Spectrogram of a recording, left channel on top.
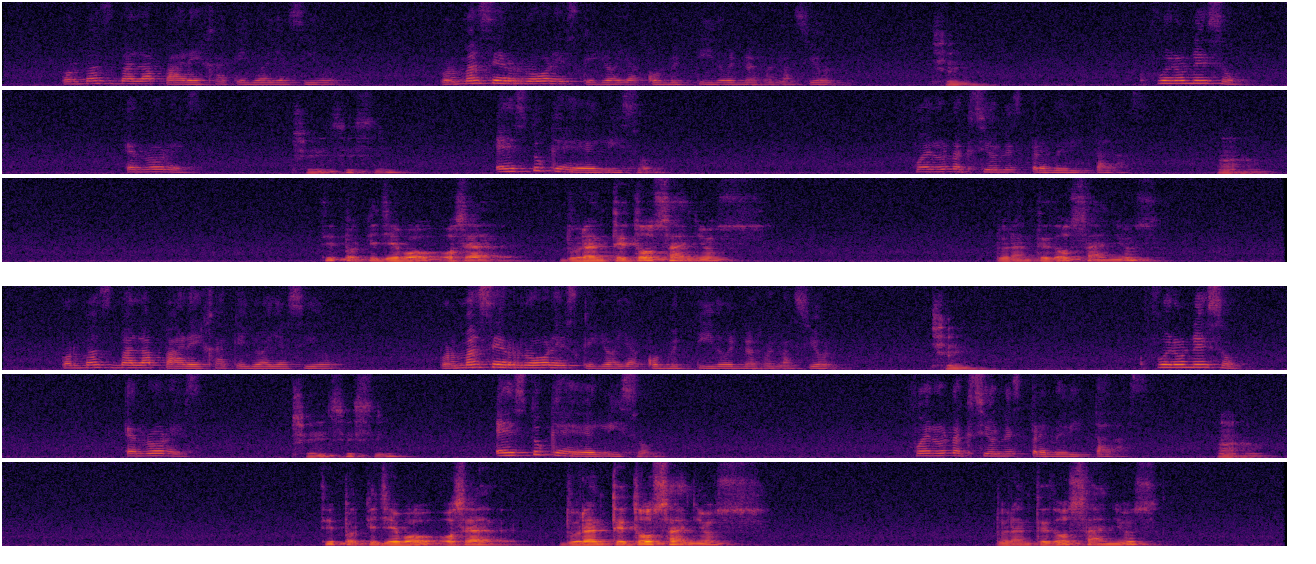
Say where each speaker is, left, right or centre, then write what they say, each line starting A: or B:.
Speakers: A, on the right; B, on the right.
A: por más mala pareja que yo haya sido, por más errores que yo haya cometido en la relación,
B: Sí,
A: fueron eso, errores.
B: sí, sí, sí.
A: Esto que él hizo fueron acciones premeditadas.
B: Ajá. Sí, porque llevó, o sea, durante dos años, durante dos años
